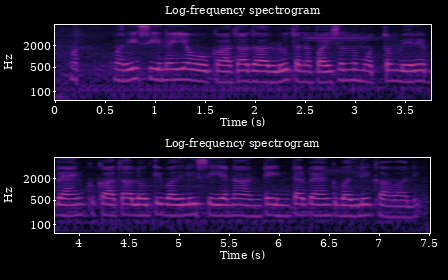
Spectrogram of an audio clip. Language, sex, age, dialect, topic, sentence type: Telugu, female, 25-30, Telangana, banking, statement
